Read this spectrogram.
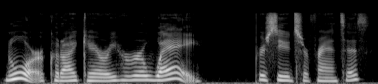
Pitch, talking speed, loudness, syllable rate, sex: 190 Hz, 145 wpm, -17 LUFS, 4.1 syllables/s, female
